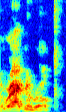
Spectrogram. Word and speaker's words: Ragnarok: During Ragnarok, which is actually how it's pronounced apparently,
